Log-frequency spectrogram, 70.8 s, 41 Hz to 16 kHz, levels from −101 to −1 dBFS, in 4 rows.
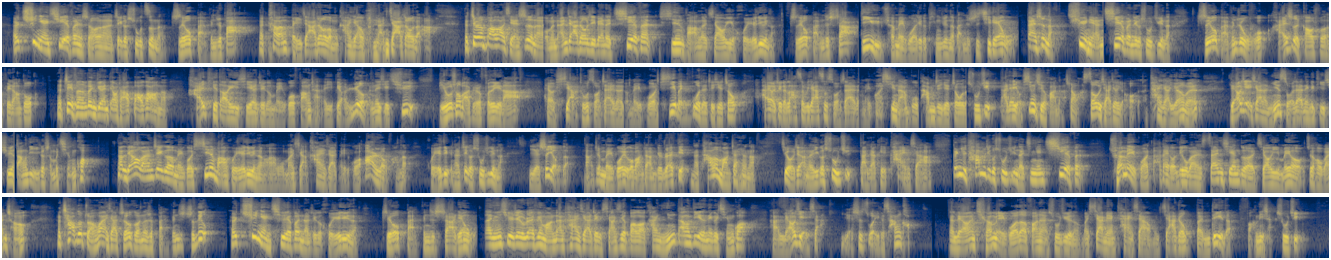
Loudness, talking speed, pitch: -18 LUFS, 395 characters per minute, 155 Hz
